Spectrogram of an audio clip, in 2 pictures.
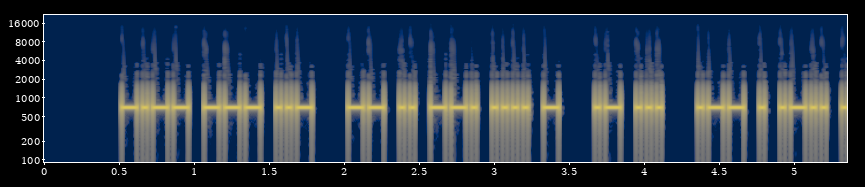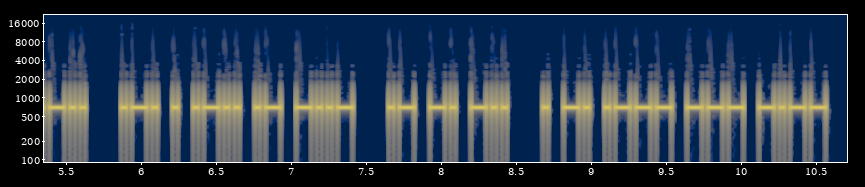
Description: Morse code, heard as a keyed tone, about 34 wpm, 700 Hz. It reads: YOU MIGHT AS WELL RELAX AND ENJOY
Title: Sentences from Top 1400 Words 35wpm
